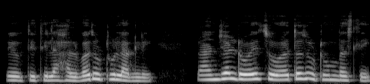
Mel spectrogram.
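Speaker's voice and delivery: usual speaking voice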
